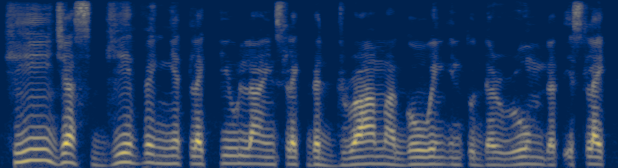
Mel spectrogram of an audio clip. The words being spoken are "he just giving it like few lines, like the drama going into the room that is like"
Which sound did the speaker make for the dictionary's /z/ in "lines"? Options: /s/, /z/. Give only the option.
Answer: /s/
